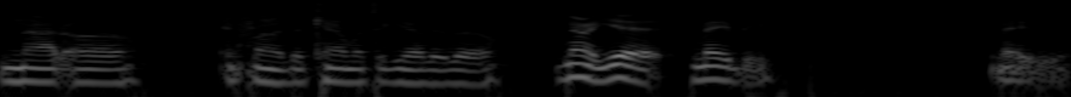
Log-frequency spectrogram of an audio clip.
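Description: On a very clean recording with a silent background, a man with a dark, mellow tone speaks at a fairly slow pace with fairly even intonation and long, frequent pauses. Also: medium pitch for a man. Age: 20s. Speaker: podcast host. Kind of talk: casual livestream chat. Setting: Facebook Live stream.

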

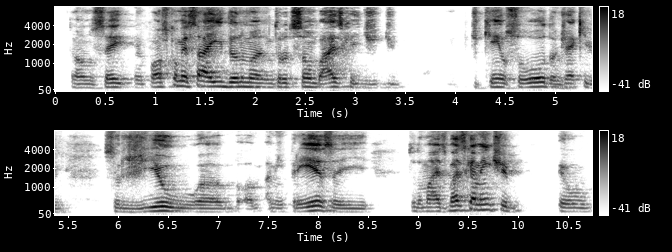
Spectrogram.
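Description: A man with a southern Brazilian accent speaks at a moderate pace in a fairly high pitch, his intonation fairly even, his loudness swinging widely and his pauses long and frequent. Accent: gaúcho Brazilian Portuguese. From southern Brazil, Porto Alegre. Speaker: entrepreneur, events business founder. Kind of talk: casual interview chat.

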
